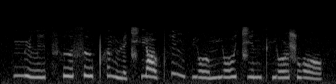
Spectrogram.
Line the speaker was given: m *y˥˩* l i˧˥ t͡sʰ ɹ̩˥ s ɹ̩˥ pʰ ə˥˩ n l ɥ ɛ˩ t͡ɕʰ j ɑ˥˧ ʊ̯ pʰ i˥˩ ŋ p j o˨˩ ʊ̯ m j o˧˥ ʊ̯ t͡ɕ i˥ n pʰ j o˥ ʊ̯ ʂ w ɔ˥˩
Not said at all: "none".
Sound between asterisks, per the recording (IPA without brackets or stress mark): y˥˩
